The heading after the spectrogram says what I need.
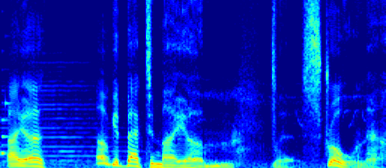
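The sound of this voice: A man puts on a character voice, dark and mellow with vocal fry and very wide pitch swings. He speaks at a very slow pace while faint music plays in the background. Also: medium pitch for a man.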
